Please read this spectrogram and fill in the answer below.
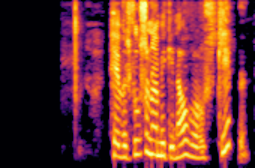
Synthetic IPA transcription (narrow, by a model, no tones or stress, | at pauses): hɛvʏɾ̥θuswɔːnamɪːcɪnaːwhaawscɪːpʏ̰n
